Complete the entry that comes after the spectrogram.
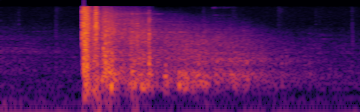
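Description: A single sharp rifle shot rings out at a sight-in session, a loud abrupt crack followed by a decaying echo that trails off over more than a second.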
